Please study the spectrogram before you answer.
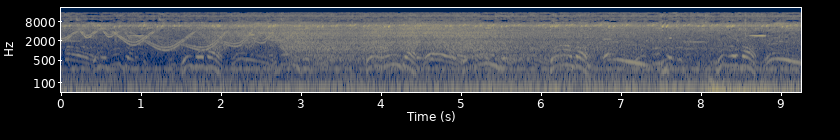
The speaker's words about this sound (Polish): Ja może zrobię kosmiczny dźwięk, słuchajcie.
